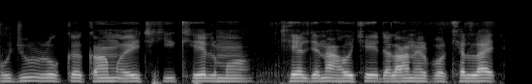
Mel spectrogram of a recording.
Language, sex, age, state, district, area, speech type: Maithili, male, 30-45, Bihar, Darbhanga, rural, spontaneous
